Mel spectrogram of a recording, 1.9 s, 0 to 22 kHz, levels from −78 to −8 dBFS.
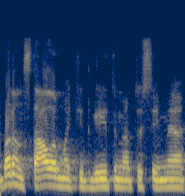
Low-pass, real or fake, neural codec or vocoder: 10.8 kHz; real; none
